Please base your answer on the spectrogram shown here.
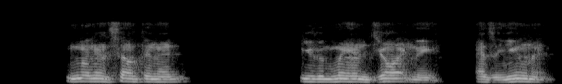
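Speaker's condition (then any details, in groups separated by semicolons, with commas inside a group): Parkinson's; slight stutter attributed to Parkinson's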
